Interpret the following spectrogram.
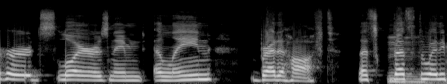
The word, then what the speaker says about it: Bredehoft: referring to amber heard's lawyer is named elaine bredehoft that's that's the way they pronounce it um so he she was obviously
